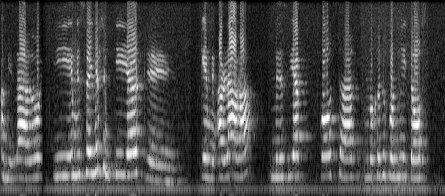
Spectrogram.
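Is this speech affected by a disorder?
Yes: Down syndrome; recites own poems, answers interview questions in full sentences; self-described good language.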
